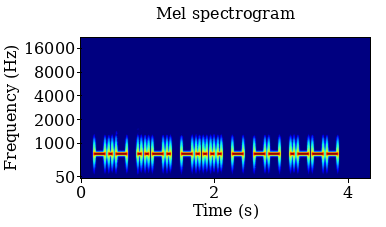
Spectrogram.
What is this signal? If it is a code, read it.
Morse code, heard as a keyed tone, about 22 wpm, 700 Hz. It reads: KF6TMJ
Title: USA Callsign DE Callsign - 6 Characters - 22wpm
